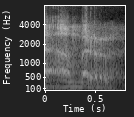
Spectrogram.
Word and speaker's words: Amr: Amr itu kalau ada wawunya bacaannya Amr, kalau tidak ada wawunya Umar, itu ya, lain.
